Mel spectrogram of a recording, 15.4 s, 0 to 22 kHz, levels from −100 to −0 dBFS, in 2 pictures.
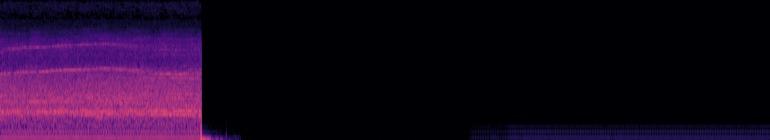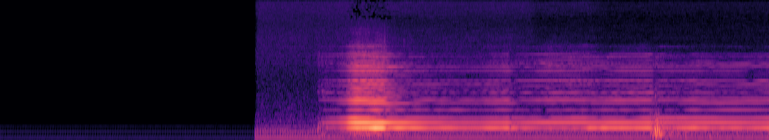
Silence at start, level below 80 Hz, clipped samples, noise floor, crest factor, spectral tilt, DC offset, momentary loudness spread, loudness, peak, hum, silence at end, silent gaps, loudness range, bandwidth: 0 s; -62 dBFS; under 0.1%; under -90 dBFS; 24 dB; -5 dB/octave; under 0.1%; 18 LU; -34 LUFS; -14 dBFS; 60 Hz at -80 dBFS; 0 s; none; 17 LU; over 20 kHz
